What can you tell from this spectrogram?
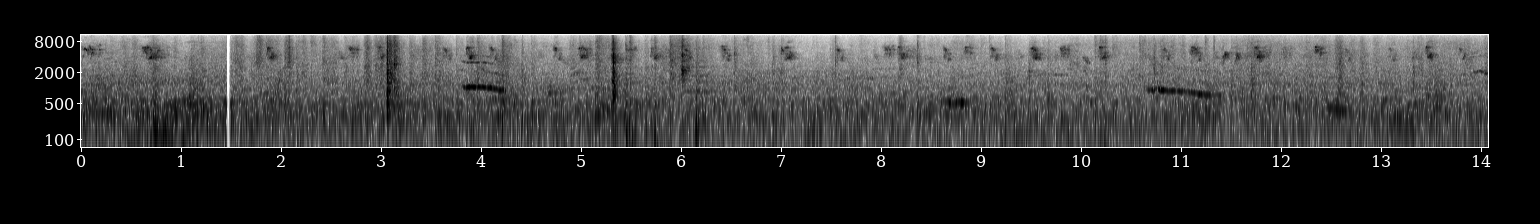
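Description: Cardboard, foam and plastic packing being lifted off and handled: rustling, with three sharp knocks in the first half. Birds chirp over and over in the background.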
